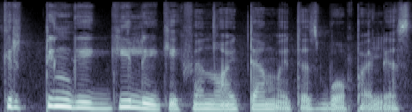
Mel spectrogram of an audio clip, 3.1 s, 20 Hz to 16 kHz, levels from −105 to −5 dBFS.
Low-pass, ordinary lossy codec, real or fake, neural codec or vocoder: 14.4 kHz; MP3, 96 kbps; real; none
